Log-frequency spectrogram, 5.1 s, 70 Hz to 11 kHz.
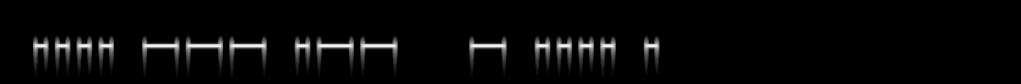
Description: Morse code, heard as a keyed tone, about 21 wpm, 700 Hz. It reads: HOW THE
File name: practice / 22wpm / Sets of 8 Words - 22wpm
